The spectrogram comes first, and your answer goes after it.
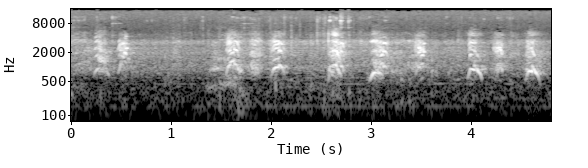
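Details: Great Danes Zora and Austen, the last two left playing at White Oak dog park, Encino, California, March 2014. Short, clipped barks arrive singly and in pairs, roughly every half second, with a quiet outdoor background.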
